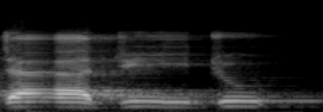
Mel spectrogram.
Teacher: জিম হলো জিহ্বার মধ্যখানের একটু সামনের দিক, জিহ্বার মাঝের সীমানায় কিন্তু একটু সামনের দিকে।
